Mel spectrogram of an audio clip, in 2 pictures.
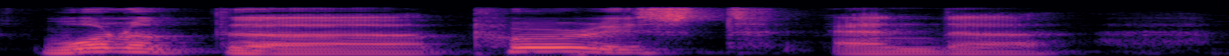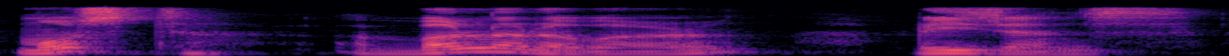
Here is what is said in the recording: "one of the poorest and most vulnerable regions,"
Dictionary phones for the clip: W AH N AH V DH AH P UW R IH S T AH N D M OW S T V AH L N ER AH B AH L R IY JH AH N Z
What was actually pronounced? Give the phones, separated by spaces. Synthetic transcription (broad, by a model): W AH N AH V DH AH P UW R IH S T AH N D M OW S T B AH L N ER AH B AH L R IY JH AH N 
